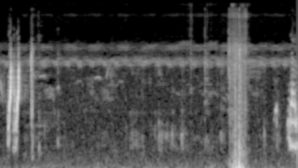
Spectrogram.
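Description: Common Quail giving three quick, liquid notes at the start, followed by a thump and a short later call, over a steady high insect hum.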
